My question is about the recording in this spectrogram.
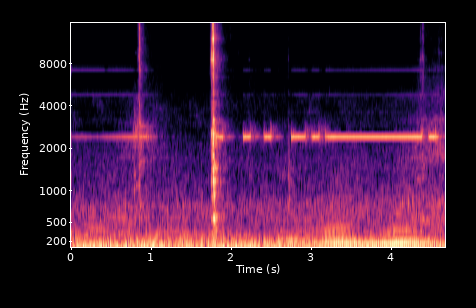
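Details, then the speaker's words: Mule repowered with a new Vanguard engine, chassis grounding problem being traced: steady high continuity-tester tone, briefly broken then held, confirms a good ground at the engine where the main ground is attached. "Okay, I hear it. I have ground on the motor."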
